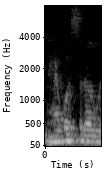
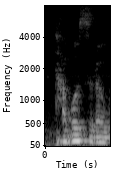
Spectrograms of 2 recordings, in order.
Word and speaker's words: DABUS: 인공지능 이름이 이제 그 dabus 다보스라고도 있고 다 버스라고도 있고 저는 베버스 이걸 개발한 분은 데버스라고 읽더라고요 그래서 데버스라고 근데이 데버스가 다 버스라고 하겠습니다 좀 발음이 한국식으로 다보스라는 원래 없던 단어니까요 그러니까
